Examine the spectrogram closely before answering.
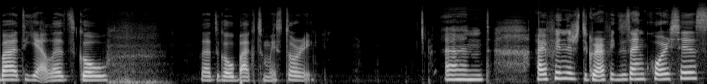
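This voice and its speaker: Fairly high in pitch, a woman speaks at a moderate pace with long, frequent pauses. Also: fairly even intonation. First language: not English. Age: 20s. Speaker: art vlogger. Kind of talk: casual personal vlog. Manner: hesitant, many fillers.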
